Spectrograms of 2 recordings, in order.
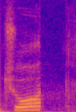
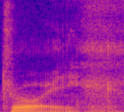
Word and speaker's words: draw: And I try to learn how to paint and draw. I try to learn how to paint and draw when I was little. Draw, not droy.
